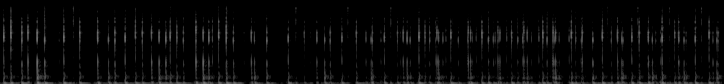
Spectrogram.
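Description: Long grey nails tap fast on the handle of a solid light-wood bath brush. The result is a rapid, uneven stream of dozens of dry, bright clicks that stop almost instantly with no ring, like quiet keyboard typing.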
